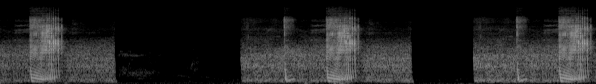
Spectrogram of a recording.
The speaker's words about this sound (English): check out this fart I did the other day. You ready for this? Yes, sir. Can you hear this?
